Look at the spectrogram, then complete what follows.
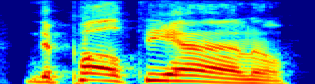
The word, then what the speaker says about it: Napolitano: Napolitano.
